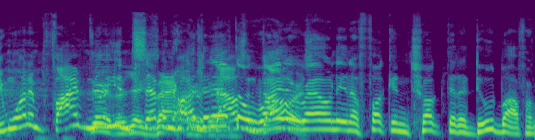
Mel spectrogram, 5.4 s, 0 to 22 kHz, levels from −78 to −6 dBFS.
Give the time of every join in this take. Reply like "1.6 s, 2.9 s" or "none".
none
